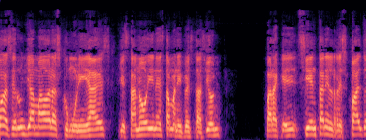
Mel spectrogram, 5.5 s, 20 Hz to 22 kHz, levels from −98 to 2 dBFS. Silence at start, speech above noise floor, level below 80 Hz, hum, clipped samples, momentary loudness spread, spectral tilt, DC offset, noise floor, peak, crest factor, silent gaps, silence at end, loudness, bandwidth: 0 s; 63 dB; -64 dBFS; none; under 0.1%; 5 LU; -4.5 dB/octave; under 0.1%; -78 dBFS; -2 dBFS; 14 dB; none; 0 s; -15 LUFS; 10.5 kHz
